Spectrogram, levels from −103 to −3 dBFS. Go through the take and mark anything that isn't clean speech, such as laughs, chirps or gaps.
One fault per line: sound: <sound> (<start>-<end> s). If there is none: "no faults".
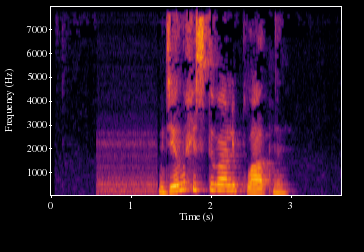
no faults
